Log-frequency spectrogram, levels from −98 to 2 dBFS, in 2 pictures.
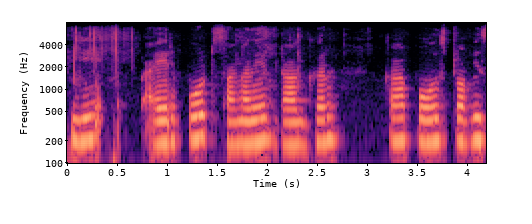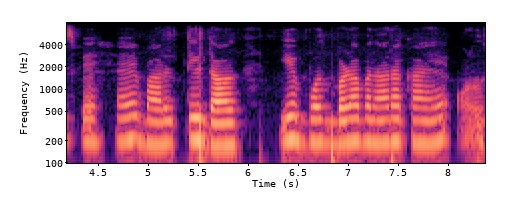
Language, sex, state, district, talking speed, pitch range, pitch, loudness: Hindi, female, Rajasthan, Jaipur, 135 wpm, 185-205 Hz, 195 Hz, -20 LUFS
